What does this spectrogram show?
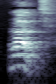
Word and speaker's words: wrought: তাহলে আমরা এখানেও জানলাম w এর উচ্চারণ হয়নি, এখানে w ওয়ার্ড বা অক্ষরের উচ্চারণ হয়নি। তারপর হচ্ছে wrought, এই wrought শব্দের অর্থ হচ্ছে গঠিত, wrought।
